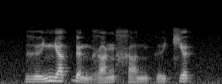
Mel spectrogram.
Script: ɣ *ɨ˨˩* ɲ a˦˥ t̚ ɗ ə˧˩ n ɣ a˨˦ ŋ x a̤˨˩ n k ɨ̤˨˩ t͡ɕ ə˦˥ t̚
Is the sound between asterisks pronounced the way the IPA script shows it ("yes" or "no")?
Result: no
